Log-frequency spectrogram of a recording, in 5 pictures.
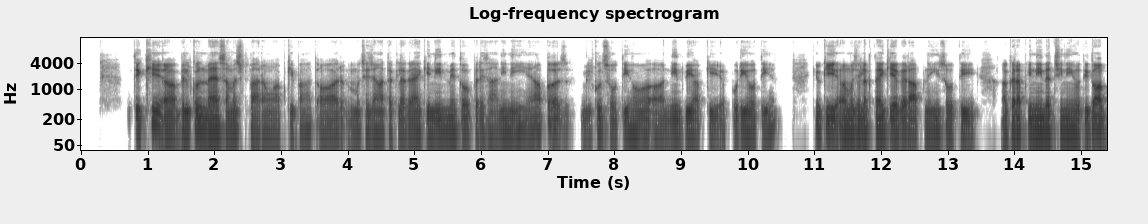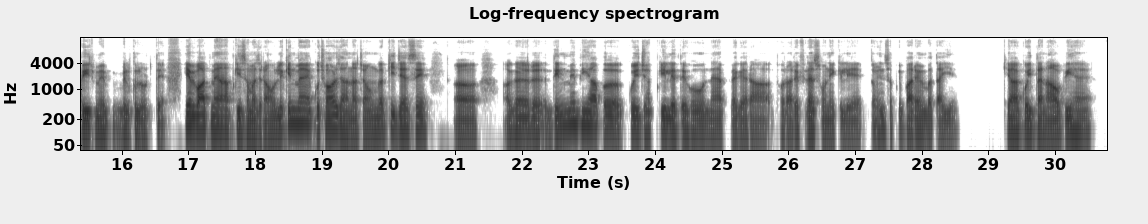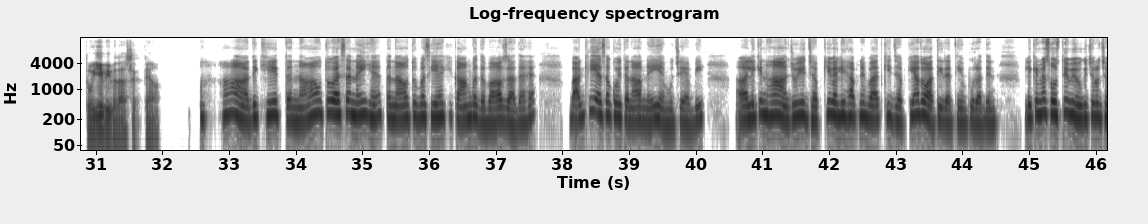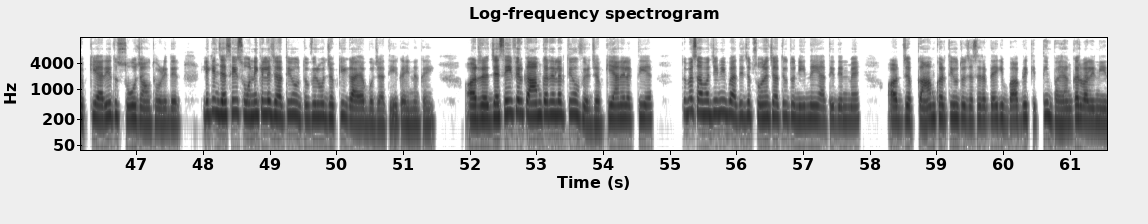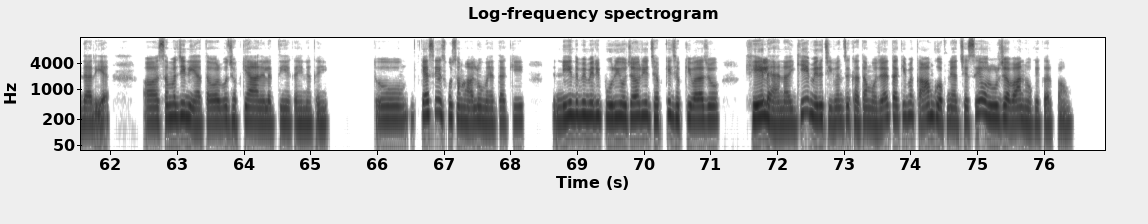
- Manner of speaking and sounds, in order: tapping; in English: "नैप"; in English: "रिफ्रेश"
- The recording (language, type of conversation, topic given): Hindi, advice, दिन में बहुत ज़्यादा झपकी आने और रात में नींद न आने की समस्या क्यों होती है?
